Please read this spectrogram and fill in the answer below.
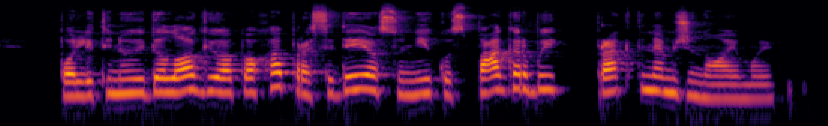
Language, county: Lithuanian, Utena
